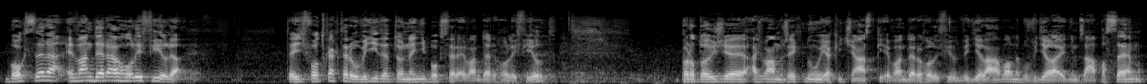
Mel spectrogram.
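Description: A man's voice: on the low side, a little hiss or hum. A man preaching a sermon, telling stories with acted-out quotes. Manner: animated storytelling with acted quotes.

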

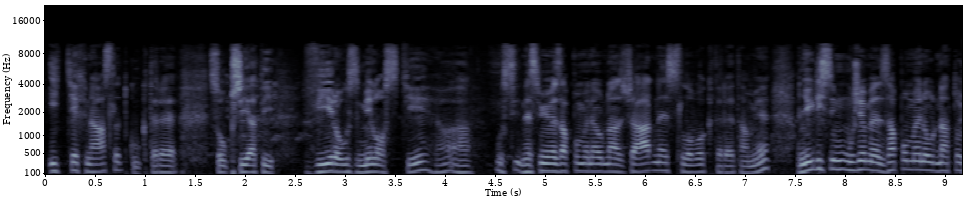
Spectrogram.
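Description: A man giving a sermon in a relaxed, conversational way, with humor and acted-out example prayers. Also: medium pitch, no room sound. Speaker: preacher.

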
